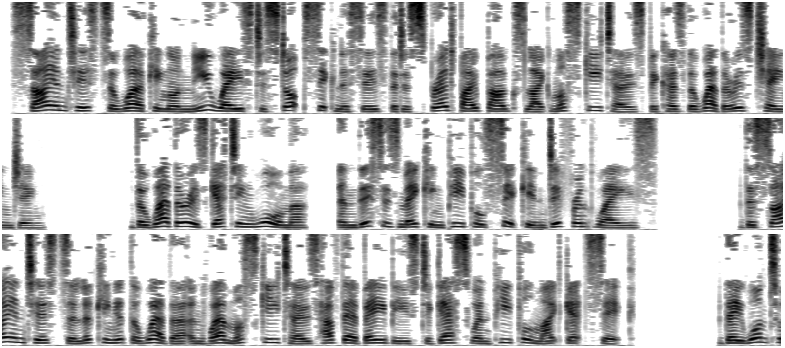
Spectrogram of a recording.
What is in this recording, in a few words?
English Newsroom Lower Intermediate SLOW Reading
